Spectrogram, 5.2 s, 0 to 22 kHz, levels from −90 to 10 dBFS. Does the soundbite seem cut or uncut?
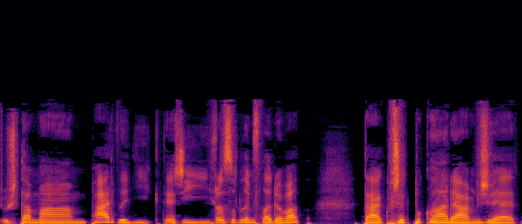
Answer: cut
